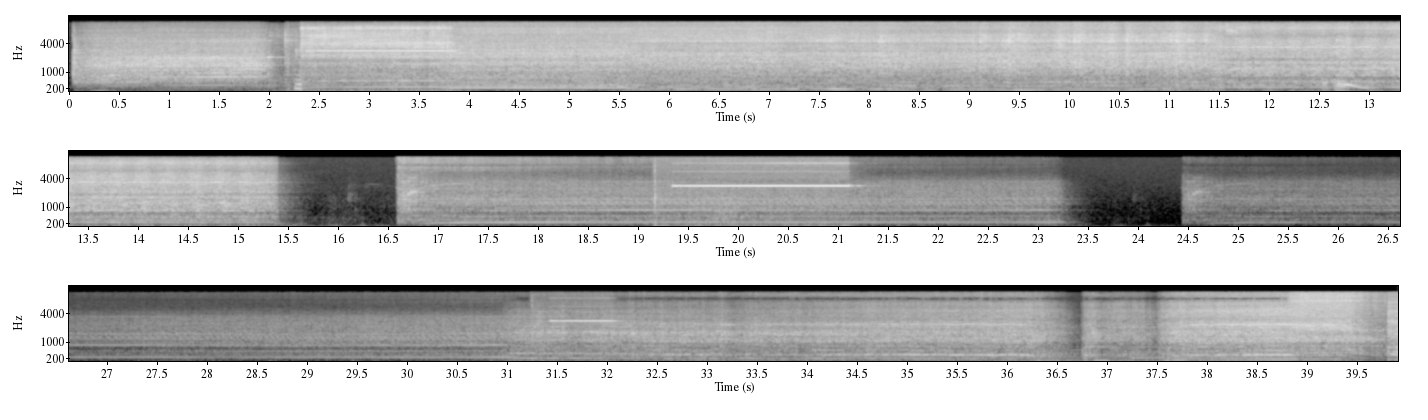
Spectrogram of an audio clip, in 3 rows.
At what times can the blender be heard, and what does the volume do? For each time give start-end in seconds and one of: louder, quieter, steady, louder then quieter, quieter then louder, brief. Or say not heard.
0.0-39.8 quieter then louder.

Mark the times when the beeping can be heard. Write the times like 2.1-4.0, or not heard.
2.1-3.9, 19.1-21.1, 31.2-32.1.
